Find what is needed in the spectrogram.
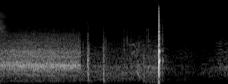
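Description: Stadium crowd noise under a televised cricket match, fading a little under a second in; a single sharp click about a second and a half in, then dead silence at an edit cut.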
